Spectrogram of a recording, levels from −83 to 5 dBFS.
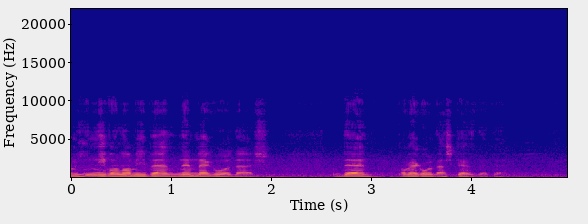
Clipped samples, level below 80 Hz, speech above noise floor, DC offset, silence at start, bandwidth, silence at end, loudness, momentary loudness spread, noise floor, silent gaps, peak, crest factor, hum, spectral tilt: under 0.1%; -56 dBFS; 23 dB; under 0.1%; 0 s; 11 kHz; 0.1 s; -31 LUFS; 18 LU; -54 dBFS; none; -14 dBFS; 16 dB; none; -7.5 dB/octave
